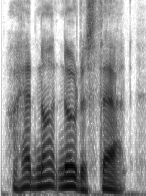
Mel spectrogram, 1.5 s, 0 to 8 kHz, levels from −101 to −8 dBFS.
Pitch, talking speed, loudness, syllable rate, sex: 125 Hz, 205 wpm, -15 LUFS, 6.4 syllables/s, male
